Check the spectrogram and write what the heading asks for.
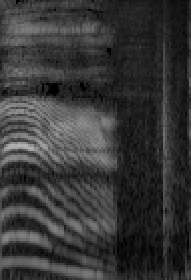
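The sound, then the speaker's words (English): A person imitates a cat's mating yowl: one loud, drawn-out nasal wail lasting about a second that slides steadily downward in pitch, then trails off into faint breathy noise. “A horny cat is like the most unattractive sound on the planet.”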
